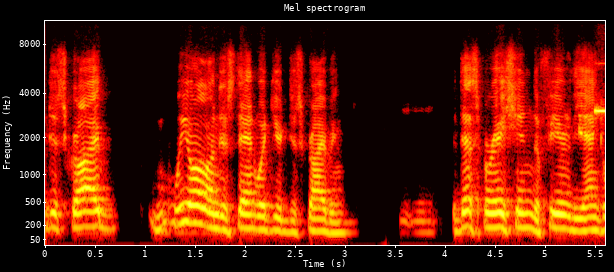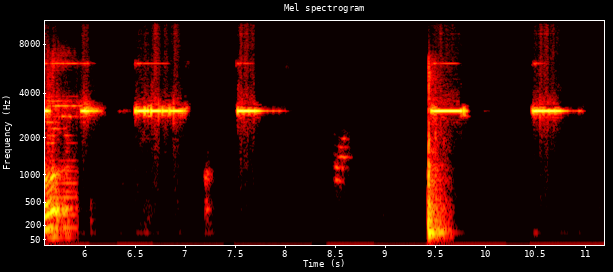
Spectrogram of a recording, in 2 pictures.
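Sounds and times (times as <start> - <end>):
speech: 0.0 - 6.0
smoke alarm beeping: 5.4 - 8.1, 9.4 - 11.1.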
